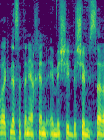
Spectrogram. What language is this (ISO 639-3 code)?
heb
